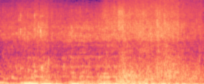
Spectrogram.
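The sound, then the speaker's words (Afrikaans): Water drains away with a steady, rumbling gurgle and a deep low-end roar, continuous and fairly loud throughout, with no voices. “What's that noise? Look what you did. The water's going down.”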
